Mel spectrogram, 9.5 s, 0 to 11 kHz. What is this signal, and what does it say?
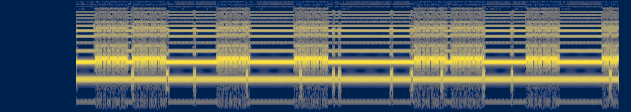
300-baud modem data (V.21 tones), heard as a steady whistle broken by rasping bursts, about 300 baud, 200 Hz shift.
